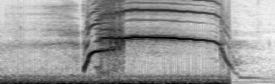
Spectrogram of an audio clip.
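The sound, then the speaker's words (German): A woman screams in terror: a single loud, piercing cry that rises sharply, holds a high, steady pitch for about a second, then drops and cuts off, leaving a low rumble underneath. “Ihr eigener Schrei war das Letzte, was Annika wahrnahm, bevor ihr Bewusstsein vollends in der Dunkelheit versank.”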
